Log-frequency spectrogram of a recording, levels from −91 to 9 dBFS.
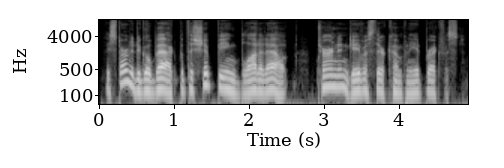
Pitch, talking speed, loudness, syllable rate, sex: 140 Hz, 230 wpm, -18 LUFS, 6.0 syllables/s, male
